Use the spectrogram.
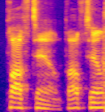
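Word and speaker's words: Pfafftown: Pofftown, North Carolina.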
